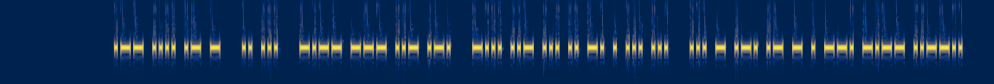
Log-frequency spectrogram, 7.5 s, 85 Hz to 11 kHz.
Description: Morse code, heard as a keyed tone, about 51 wpm, 690 Hz. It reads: WHAT IS YOUR BUSINESS STRATEGY?
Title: Sentences from Top 1000 Words - Review Part 5 - 50wpm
